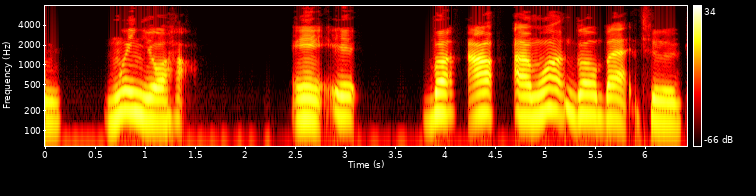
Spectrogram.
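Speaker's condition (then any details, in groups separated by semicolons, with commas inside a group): Cerebral palsy; from birth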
